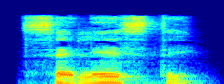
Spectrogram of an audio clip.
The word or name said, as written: Celeste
